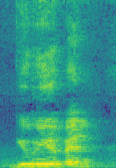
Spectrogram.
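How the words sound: Said in a firm, demanding tone. It is an order. "it's a command. So when I command it, it is my tone is different"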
